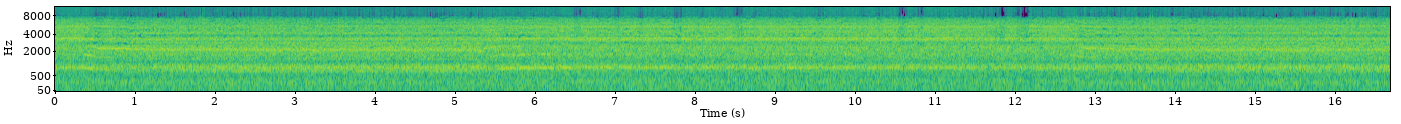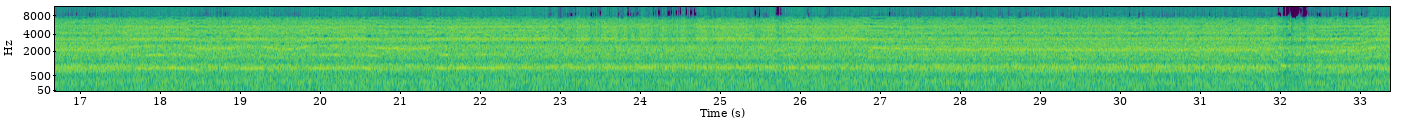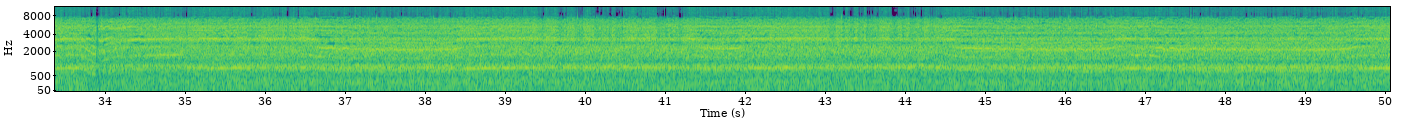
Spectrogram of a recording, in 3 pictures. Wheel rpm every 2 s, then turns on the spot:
210, 210, 220, 240, 230, 230, 210, 210, 220, 220, 230, 230, 230, 210, 210, 180, 210, 230, 220, 230, 230, 230, 220, 220, 220.
none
